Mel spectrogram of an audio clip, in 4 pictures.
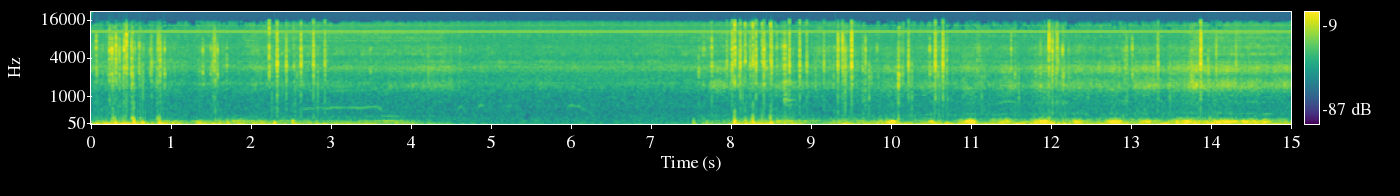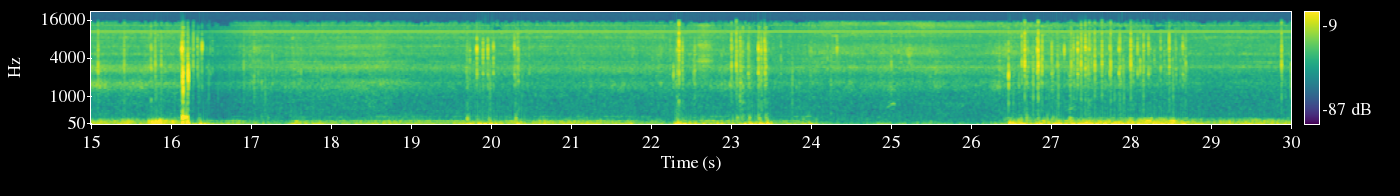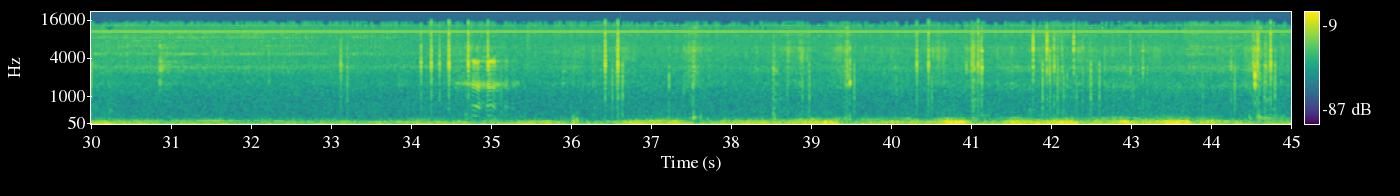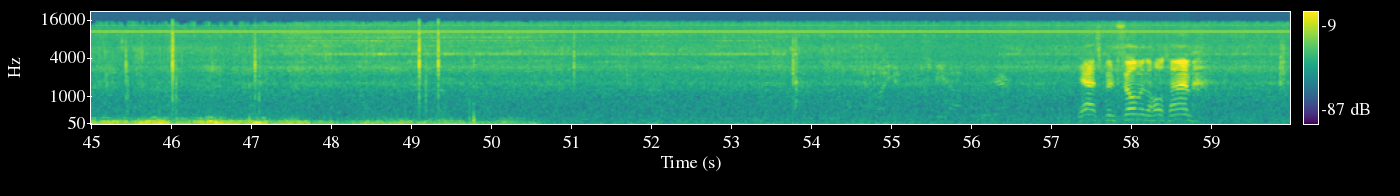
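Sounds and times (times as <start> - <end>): bike knocks and rattles: 0.0 - 3.0
wind buffeting microphone: 0.0 - 4.4, 7.4 - 50.7.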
